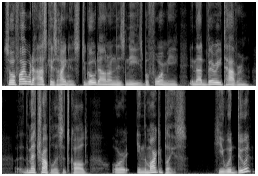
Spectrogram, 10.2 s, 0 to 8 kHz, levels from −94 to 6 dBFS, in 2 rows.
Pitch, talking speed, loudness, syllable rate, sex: 140 Hz, 185 wpm, -20 LUFS, 5.4 syllables/s, male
